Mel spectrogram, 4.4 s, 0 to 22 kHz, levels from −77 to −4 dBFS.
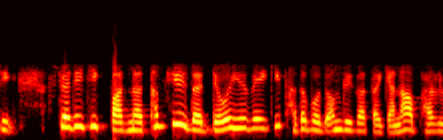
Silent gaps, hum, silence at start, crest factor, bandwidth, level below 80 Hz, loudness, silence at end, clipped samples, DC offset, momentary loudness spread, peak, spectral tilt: none; none; 0 s; 18 dB; 6.6 kHz; -72 dBFS; -23 LUFS; 0 s; under 0.1%; under 0.1%; 8 LU; -6 dBFS; -7.5 dB/octave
